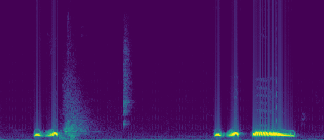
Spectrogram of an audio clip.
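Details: Cooing spotted dove in the 'thổ sấm' voice: a double coo with a brief noisy rustle after it, then a second full phrase of two short notes and a long descending coo.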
